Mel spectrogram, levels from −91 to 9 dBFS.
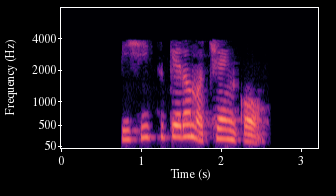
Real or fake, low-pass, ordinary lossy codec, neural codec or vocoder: real; 7.2 kHz; AAC, 16 kbps; none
